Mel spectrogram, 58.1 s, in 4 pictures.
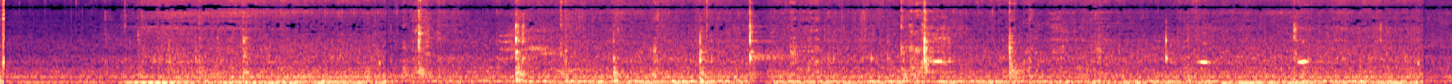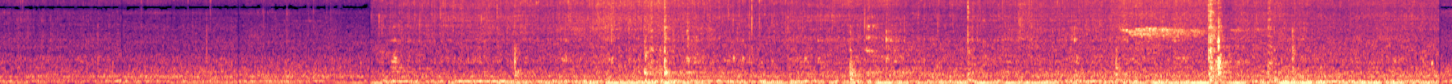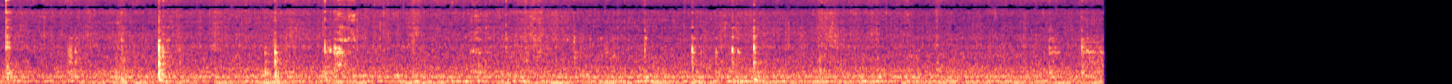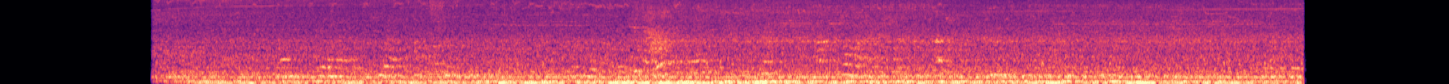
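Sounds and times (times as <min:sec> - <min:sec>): okra sizzling in hot oil: 0:00.0 - 0:40.1, 0:45.1 - 0:56.6
spoon stirring and scraping: 0:05.2 - 0:12.2, 0:28.6 - 0:34.6.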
